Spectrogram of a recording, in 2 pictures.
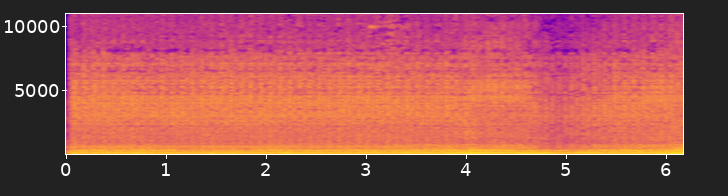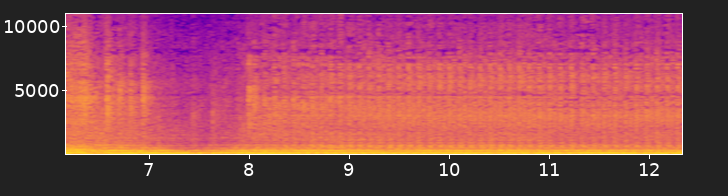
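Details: Engine run before removing cams to locate a knock thought to be rod knock: sharp top-end tapping that follows the revs as they rise and fall, from seized hydraulic lash adjusters (HLA lifters), not rod knock; lifters then freed/redone.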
